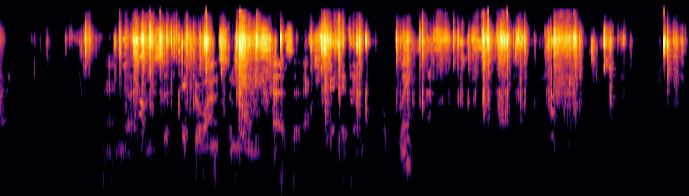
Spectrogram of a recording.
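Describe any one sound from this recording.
A plastic wrapper crinkles and tears as it is ripped open.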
